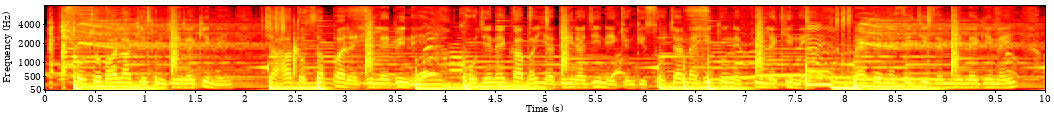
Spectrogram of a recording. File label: Rap Ringtone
